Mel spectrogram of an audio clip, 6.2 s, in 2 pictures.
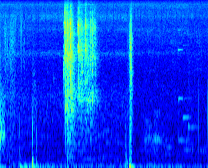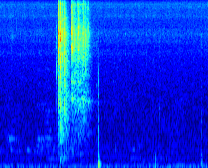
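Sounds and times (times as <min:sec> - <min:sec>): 
Hasselblad camera shutter release: 0:00.0 - 0:02.0, 0:04.0 - 0:04.6.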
